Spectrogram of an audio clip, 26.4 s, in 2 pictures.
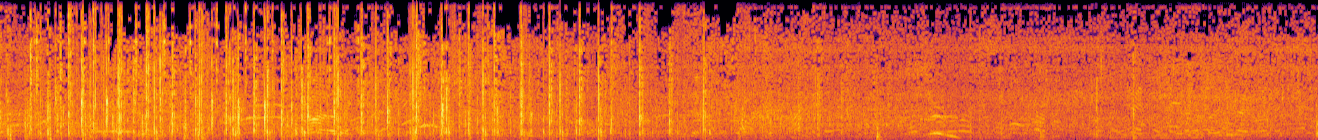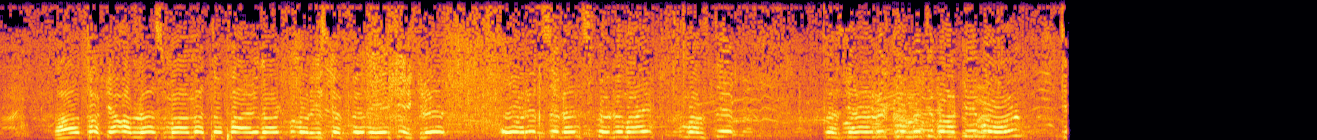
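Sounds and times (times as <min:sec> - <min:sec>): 
applause: 0:00.0 - 0:08.4, 0:18.0 - 0:23.8
speech: 0:13.8 - 0:20.8, 0:21.4 - 0:23.5.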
